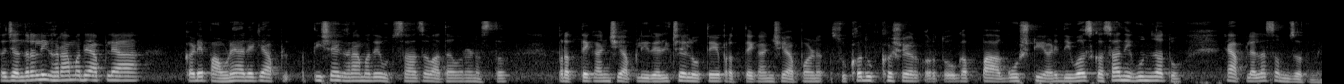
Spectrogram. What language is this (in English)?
Marathi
